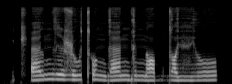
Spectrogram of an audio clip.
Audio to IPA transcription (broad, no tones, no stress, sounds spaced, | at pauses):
t͡ʃʼ æ l n z i ʐ u tʼ o ŋ ɡ æ ŋ ɡ e n ɒ b d ɒ vʲ o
